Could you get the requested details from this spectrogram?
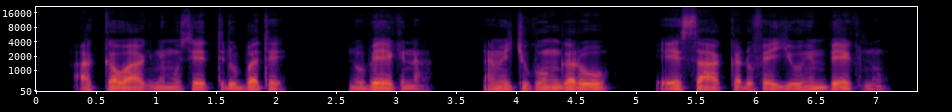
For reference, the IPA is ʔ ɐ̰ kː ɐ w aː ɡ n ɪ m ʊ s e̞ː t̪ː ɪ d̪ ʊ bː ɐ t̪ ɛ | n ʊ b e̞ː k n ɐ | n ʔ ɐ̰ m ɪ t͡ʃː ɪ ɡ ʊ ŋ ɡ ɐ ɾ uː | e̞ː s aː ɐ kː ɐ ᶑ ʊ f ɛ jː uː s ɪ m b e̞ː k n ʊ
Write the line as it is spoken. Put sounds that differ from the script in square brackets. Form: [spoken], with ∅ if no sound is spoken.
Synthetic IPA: ʔ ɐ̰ kː ɐ w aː ɡ n ɪ m ʊ s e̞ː t̪ː ɪ d̪ ʊ bː ɐ t̪ ɛ | n ʊ b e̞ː k n ɐ | n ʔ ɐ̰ m ɪ t͡ʃː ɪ [k] ʊ ŋ ɡ ɐ ɾ uː | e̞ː [sː] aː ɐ kː ɐ ᶑ ʊ f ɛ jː uː [h] ɪ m b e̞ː k n ʊ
